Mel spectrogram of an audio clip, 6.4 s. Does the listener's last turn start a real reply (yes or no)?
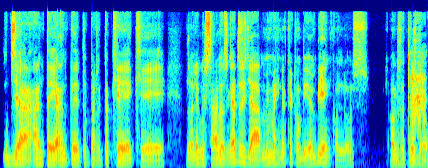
yes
